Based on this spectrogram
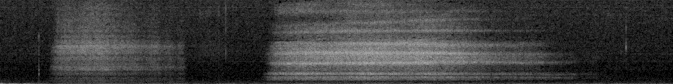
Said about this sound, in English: Why don't we begin, as we always do, by taking a breath together, intentionally trying to put something down on the exhale. Breathing in.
